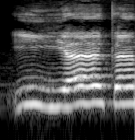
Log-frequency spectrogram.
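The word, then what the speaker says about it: إِيَّاكَ: nasta'in high in nah kesalahan yang sering terjadi di ayat ini adalah kita lihat di sini huruf ya ya di dalam frase Iyakah ini bertasydid ya tapi sering kita mendengar orang membaca dengan seorang tidak ada tasydidnya iya iya Nah ini salah ya tapi harus ada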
